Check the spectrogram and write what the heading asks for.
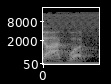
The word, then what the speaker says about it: água: Em cima, vocês viram que água, vocês viram que na palavra guerra, coloquei GU fazendo um dígrafo. Mas em água, não tem. Água. Eu pronuncio o G e pronuncio o U. Então, aí já não é mais dígrafo.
